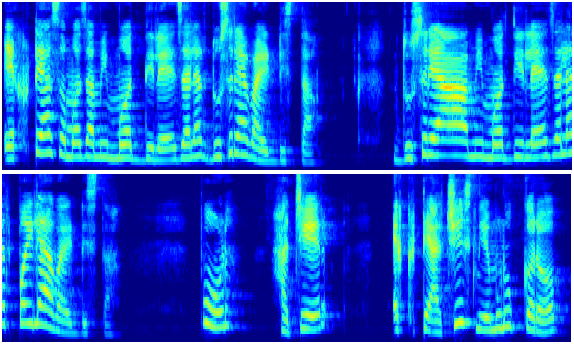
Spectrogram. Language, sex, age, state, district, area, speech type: Goan Konkani, female, 18-30, Goa, Canacona, rural, spontaneous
